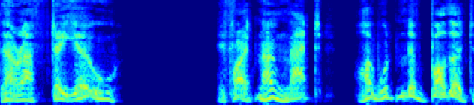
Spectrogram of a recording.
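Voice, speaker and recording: In a put-on character voice, a man sounds raspy and strained at a high pitch. He speaks at a fairly slow pace with very wide pitch swings. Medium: read story. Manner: low, strained.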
